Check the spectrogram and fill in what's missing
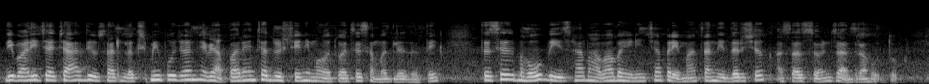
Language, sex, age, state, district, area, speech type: Marathi, female, 60+, Maharashtra, Thane, urban, spontaneous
